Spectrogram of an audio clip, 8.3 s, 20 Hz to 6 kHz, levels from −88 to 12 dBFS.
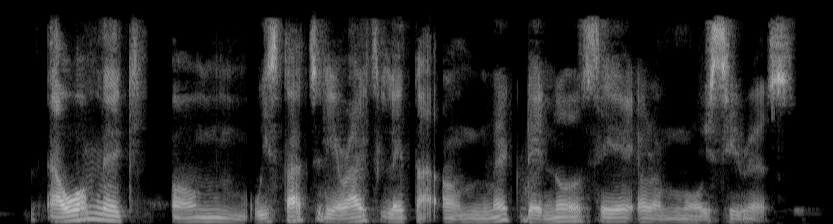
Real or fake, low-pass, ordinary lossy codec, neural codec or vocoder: fake; 5.4 kHz; AAC, 32 kbps; codec, 16 kHz, 2 kbps, X-Codec, WavLM features, trained on Multilingual LibriSpeech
